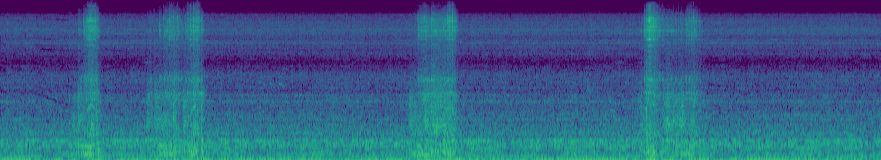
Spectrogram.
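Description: Industrial lockstitch sewing machine stitching cotton fabric in four short runs, with the steady low hum of its motor between them.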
